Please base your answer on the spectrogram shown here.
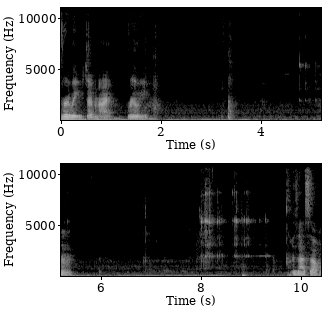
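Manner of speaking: whispered, hushed, breathy, barely held-in laughter. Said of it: "I'm trying not to laugh at you too hard".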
